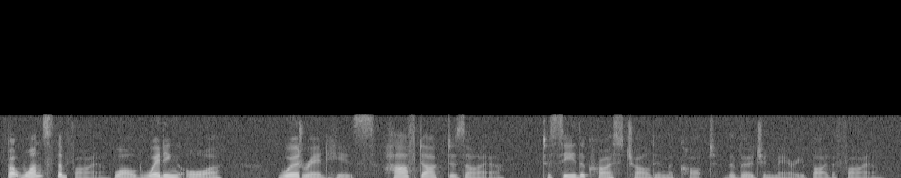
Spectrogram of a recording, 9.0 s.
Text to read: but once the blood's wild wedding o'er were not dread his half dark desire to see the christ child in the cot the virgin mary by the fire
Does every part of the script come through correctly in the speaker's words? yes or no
no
